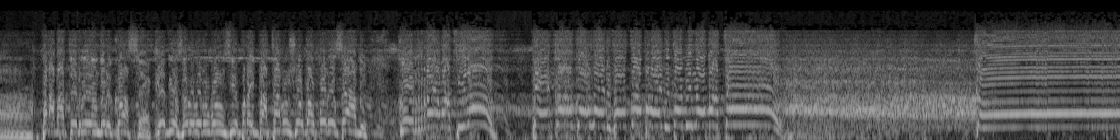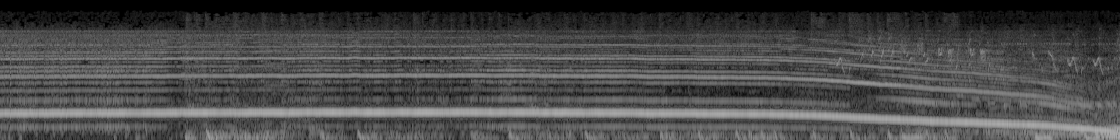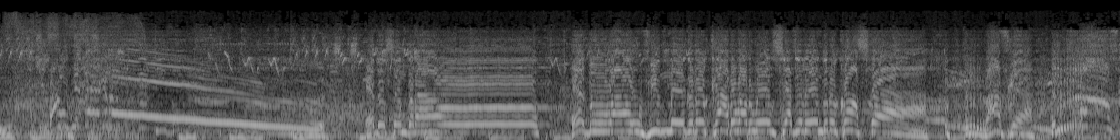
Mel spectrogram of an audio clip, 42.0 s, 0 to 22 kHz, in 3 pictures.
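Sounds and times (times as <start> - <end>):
commentator shouting goal cry: 0.0 - 9.8, 12.2 - 42.0.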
